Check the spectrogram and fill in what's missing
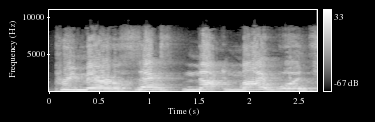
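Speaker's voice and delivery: hammed-up killer, loud and slow; slasher villain voice. Jason defending his woods from campers, mock menacing bellow. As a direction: boom it like a movie slasher guarding his woods.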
